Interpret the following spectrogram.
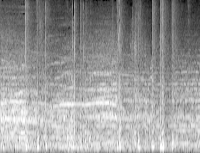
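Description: Fireworks bursting overhead in a rapid barrage of sharp bangs and crackles, with music playing underneath.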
